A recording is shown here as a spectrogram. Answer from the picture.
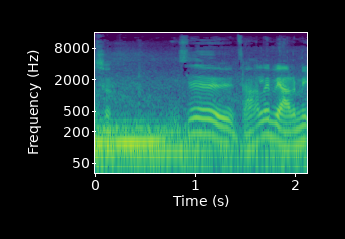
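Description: Mostly a man talking, over a steady low vehicle engine hum that stops about two-thirds of a second in.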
